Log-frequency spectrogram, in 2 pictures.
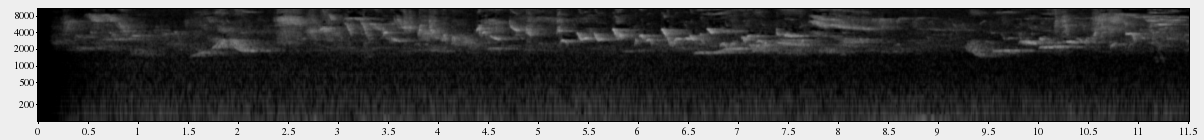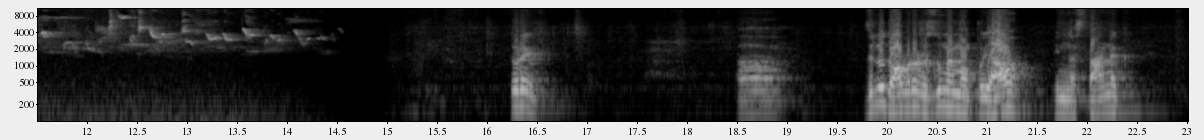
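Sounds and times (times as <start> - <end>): songbirds chirping and trilling: 0.1 - 14.6.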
